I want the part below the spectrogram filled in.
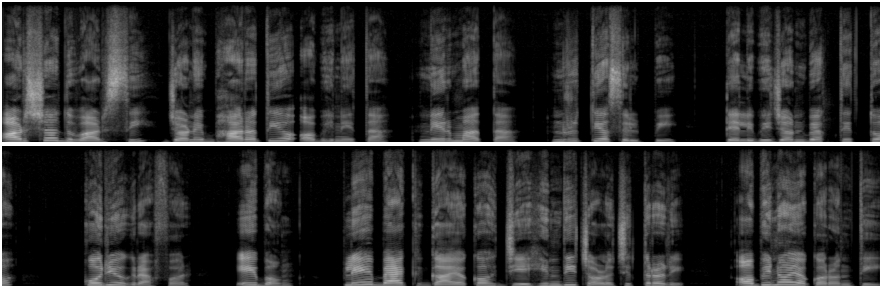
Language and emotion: Odia, neutral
